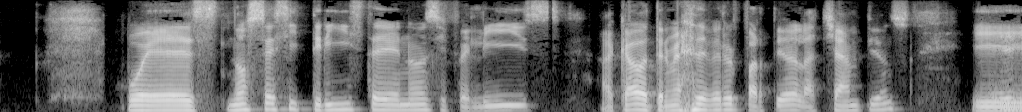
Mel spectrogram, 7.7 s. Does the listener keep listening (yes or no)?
no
